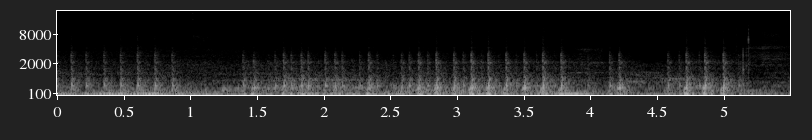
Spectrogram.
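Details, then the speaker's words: 2011 Dodge Journey SXT, engine idling, hood closed: quick uneven metallic knocks as the hood shifts on loose adjustable bumper stops; rattle first thought behind dashboard; fix by adjusting stops half a turn. "ber one if they are too loose what will happen is when you close your hood and you try sorry now it's closed well when you when you try to move it it shouldn't make any sound"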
